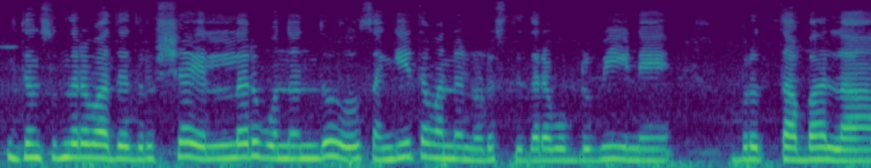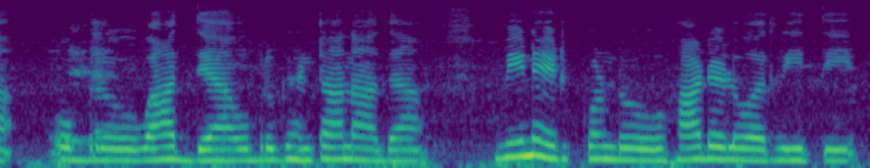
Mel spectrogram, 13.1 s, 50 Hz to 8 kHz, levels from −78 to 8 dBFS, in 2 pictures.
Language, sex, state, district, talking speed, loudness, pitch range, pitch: Kannada, female, Karnataka, Chamarajanagar, 100 wpm, -14 LUFS, 195-225 Hz, 205 Hz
